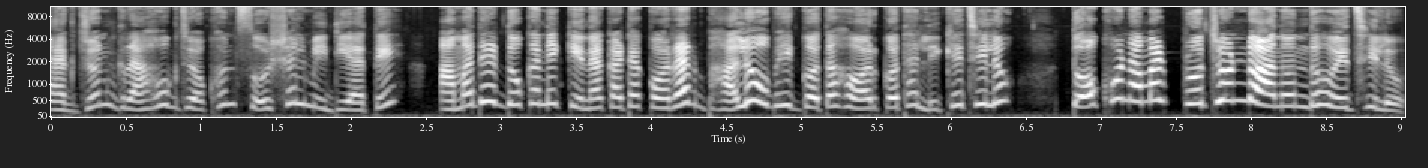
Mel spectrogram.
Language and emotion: Bengali, happy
